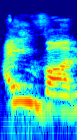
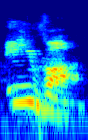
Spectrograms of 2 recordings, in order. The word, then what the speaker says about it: Eva: So That's Ava, not Eva. no, it's spelt the same.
